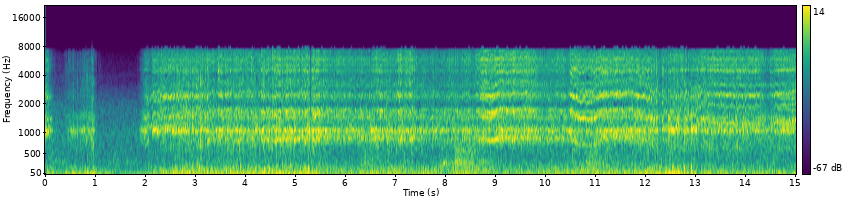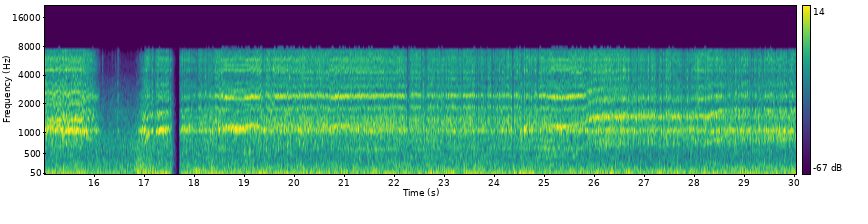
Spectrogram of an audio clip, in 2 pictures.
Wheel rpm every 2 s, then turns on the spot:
50, 130, 230, 230, 230, 230, 190, 160, 60, 160, 160, 160, 160, 190, 210.
0-2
